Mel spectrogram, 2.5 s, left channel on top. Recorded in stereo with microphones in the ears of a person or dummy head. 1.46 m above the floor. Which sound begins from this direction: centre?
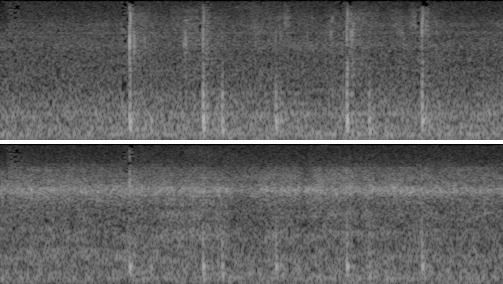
Running footsteps, at 0.6 s.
